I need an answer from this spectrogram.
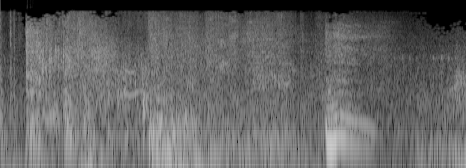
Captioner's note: crash; tree branch cracks; spits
